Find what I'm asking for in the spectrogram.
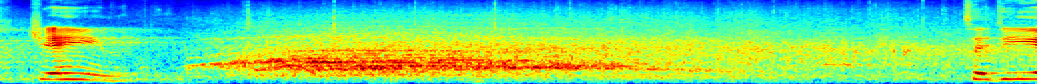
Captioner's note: applause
